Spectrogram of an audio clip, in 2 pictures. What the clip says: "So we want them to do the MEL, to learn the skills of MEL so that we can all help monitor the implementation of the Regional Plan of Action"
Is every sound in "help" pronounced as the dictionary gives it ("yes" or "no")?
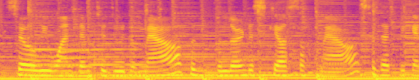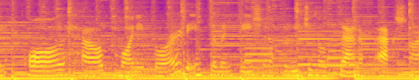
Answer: yes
